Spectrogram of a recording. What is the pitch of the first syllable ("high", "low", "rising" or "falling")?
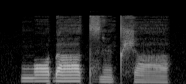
high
